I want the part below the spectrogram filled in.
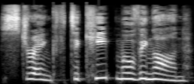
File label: levelup en; cookie run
